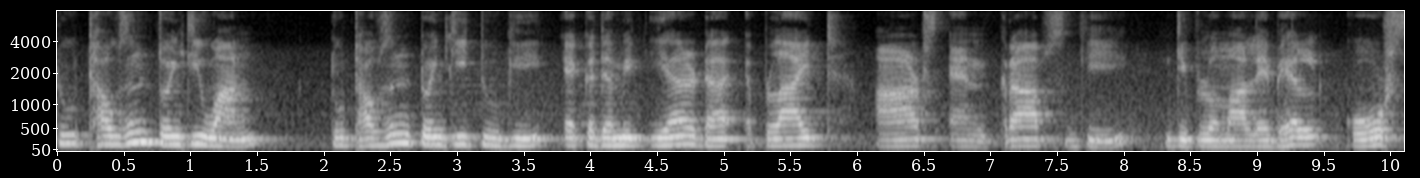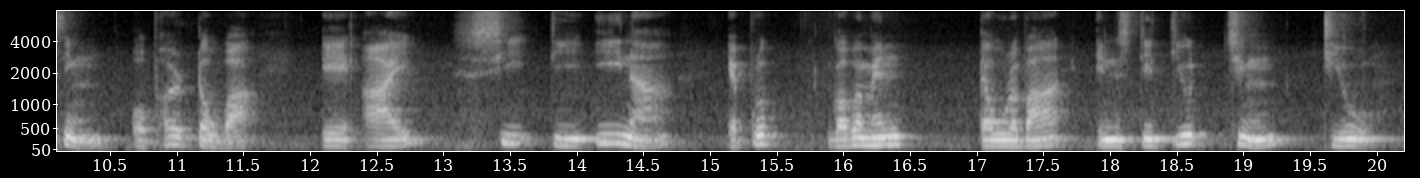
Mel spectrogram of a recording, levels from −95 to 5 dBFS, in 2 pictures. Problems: constant background noise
